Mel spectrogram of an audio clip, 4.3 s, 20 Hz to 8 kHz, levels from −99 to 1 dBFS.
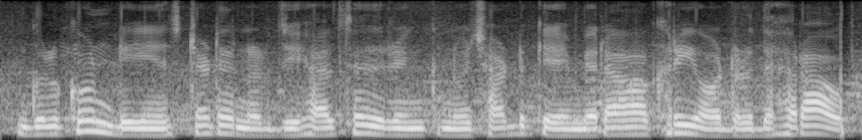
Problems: none marked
